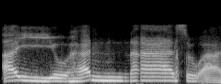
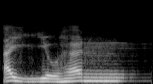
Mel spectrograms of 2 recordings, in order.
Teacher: Membaca huruf nun ketika tasdid itu memang haknya adalah menahan itu lebih lama. Lebih lama dari tasdid yang bukan nun bukan mim. · selain ee suara masuk hidung gitu kan ya, juga bermakna menahan nun tasdid itu pengucapan n itu lebih lama. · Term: ghunah, gunnah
